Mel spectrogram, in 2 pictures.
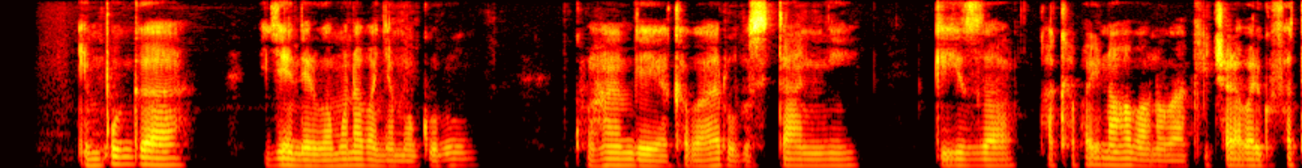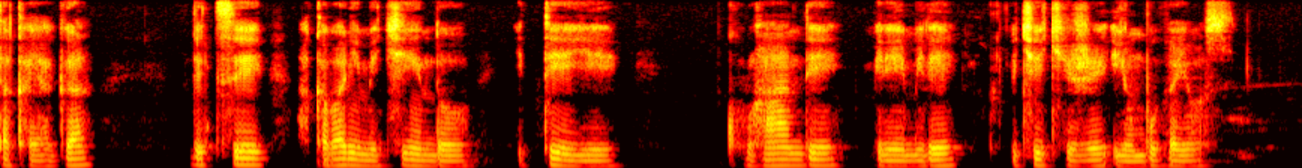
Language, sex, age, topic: Kinyarwanda, male, 18-24, government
